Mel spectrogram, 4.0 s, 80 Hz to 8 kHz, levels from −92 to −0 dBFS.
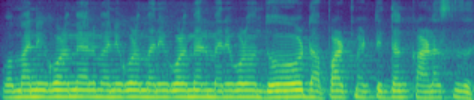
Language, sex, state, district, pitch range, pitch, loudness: Kannada, female, Karnataka, Gulbarga, 185-190 Hz, 190 Hz, -14 LUFS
